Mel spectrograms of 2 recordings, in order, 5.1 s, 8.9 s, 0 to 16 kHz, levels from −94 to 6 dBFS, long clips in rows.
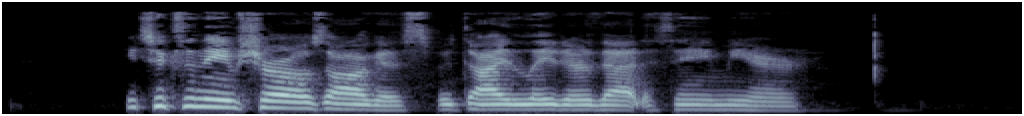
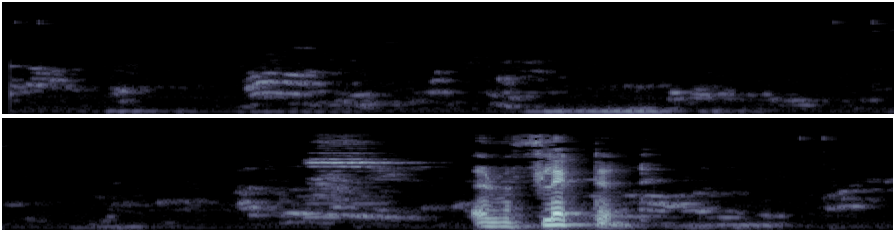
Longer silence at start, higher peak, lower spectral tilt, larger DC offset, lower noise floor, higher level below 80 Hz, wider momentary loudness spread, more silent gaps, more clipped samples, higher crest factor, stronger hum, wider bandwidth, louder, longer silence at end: second, 0.65 s vs 1.25 s; about the same, -4 dBFS vs -2 dBFS; about the same, -4 dB/octave vs -4.5 dB/octave; neither; first, -89 dBFS vs -75 dBFS; second, -76 dBFS vs -70 dBFS; second, 12 LU vs 30 LU; neither; neither; second, 20 dB vs 32 dB; neither; first, 11.5 kHz vs 9 kHz; first, -22 LUFS vs -27 LUFS; first, 1.15 s vs 0.2 s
